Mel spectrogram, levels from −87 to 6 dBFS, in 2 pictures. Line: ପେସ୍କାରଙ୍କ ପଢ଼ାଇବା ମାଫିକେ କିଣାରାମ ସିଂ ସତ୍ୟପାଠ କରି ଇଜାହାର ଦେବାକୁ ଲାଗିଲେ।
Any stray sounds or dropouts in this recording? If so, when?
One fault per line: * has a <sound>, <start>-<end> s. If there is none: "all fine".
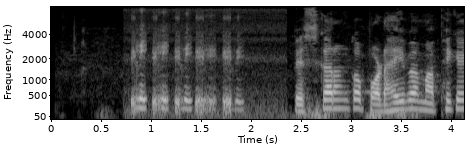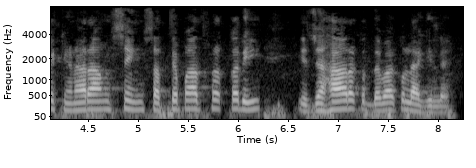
* has a laugh, 0.8-1.9 s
